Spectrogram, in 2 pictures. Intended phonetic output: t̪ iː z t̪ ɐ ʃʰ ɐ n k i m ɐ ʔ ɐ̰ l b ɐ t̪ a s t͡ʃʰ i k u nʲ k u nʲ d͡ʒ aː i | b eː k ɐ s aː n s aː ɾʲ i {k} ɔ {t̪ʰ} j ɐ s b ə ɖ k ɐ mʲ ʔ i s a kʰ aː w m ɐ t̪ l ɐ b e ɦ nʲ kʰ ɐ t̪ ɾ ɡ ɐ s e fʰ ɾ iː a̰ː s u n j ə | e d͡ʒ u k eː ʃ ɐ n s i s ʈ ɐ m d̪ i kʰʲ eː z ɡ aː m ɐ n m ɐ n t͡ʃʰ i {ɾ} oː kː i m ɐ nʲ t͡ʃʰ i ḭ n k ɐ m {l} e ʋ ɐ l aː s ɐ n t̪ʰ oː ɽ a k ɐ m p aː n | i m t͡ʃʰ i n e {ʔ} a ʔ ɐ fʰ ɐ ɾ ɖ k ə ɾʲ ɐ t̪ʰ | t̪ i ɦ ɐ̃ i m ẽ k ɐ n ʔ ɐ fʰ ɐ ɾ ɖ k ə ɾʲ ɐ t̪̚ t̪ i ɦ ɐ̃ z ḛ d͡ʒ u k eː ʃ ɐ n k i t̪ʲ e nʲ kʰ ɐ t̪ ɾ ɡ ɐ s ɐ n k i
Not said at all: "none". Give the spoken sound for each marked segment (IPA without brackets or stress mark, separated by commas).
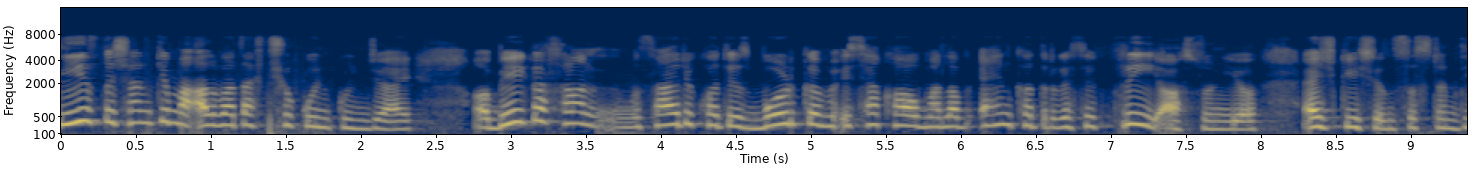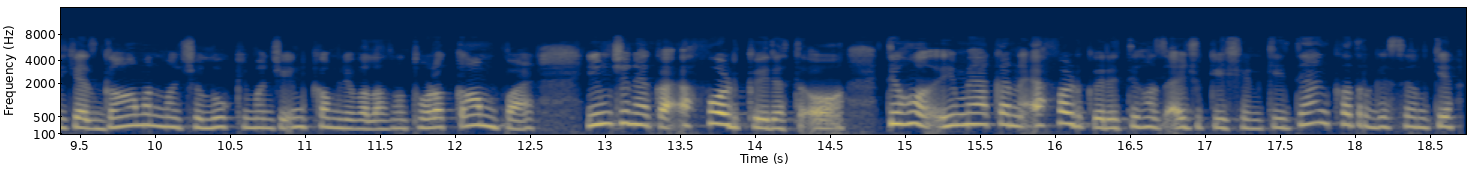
kʰ, t̪, l, l, k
